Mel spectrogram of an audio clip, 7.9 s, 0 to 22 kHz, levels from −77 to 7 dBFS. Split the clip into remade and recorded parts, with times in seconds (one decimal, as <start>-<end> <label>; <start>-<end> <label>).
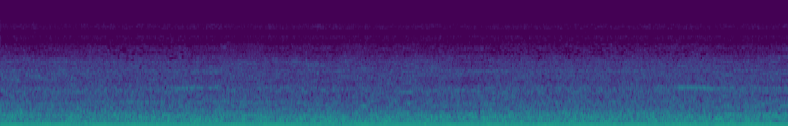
0.0-0.9 remade; 0.9-1.9 recorded; 1.9-5.1 remade; 5.1-7.1 recorded; 7.1-7.9 remade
